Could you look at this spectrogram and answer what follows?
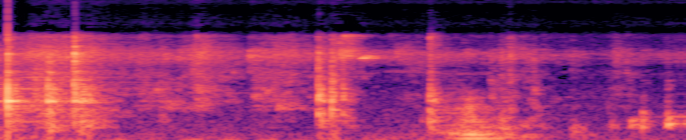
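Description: Vegetables such as string beans and okra drop into a pot of tender boiled pork ribs, with close clattering of utensils and pot, a few knocks, and a wet, lumpy splash in the middle.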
